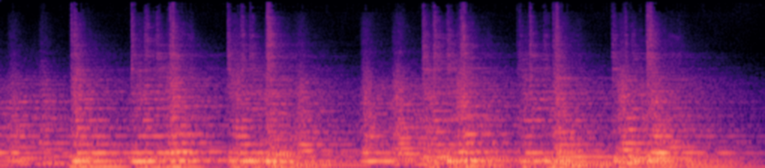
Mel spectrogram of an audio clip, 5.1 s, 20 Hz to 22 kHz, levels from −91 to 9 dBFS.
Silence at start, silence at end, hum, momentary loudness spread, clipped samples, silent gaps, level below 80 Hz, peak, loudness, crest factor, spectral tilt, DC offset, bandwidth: 0 s; 0 s; none; 7 LU; under 0.1%; none; -28 dBFS; -2 dBFS; -18 LUFS; 14 dB; -7 dB/octave; under 0.1%; 19.5 kHz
